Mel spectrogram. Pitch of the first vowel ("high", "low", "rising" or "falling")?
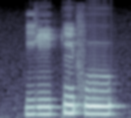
low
